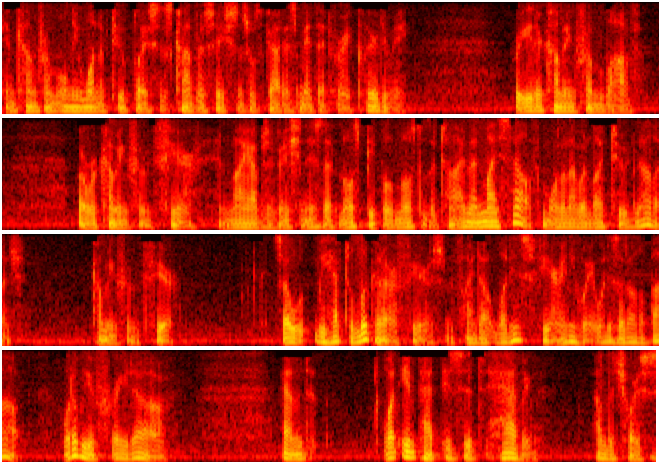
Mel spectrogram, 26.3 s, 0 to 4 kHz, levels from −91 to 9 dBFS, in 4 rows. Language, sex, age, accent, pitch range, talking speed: English, male, 60-79, American, 75-105 Hz, 195 wpm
